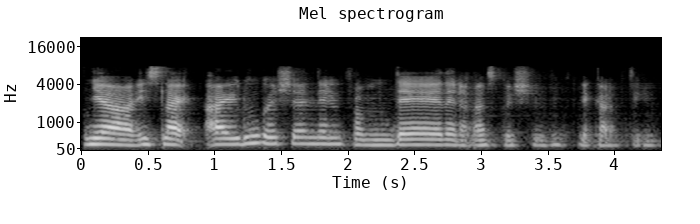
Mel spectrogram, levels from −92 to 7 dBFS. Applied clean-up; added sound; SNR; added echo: neural mask model DeepFilterNet 3.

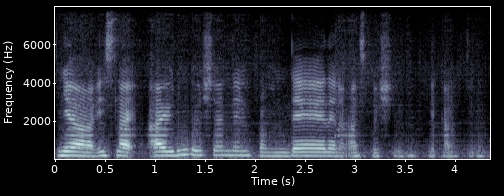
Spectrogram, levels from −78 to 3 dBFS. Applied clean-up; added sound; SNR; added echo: neural separator model SepFormer DNS4.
